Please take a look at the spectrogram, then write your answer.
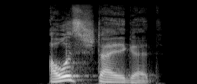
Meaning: second-person plural dependent subjunctive I of aussteigen
- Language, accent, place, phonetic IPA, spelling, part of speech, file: German, Germany, Berlin, [ˈaʊ̯sˌʃtaɪ̯ɡət], aussteiget, verb, De-aussteiget.ogg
